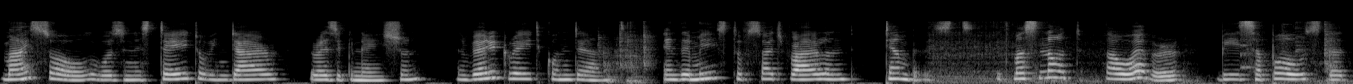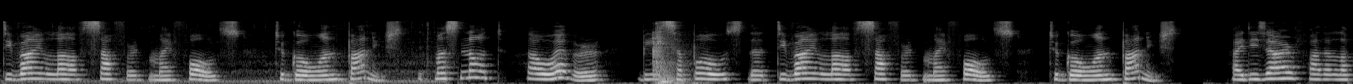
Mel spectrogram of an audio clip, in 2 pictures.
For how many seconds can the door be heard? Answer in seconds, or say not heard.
2 s.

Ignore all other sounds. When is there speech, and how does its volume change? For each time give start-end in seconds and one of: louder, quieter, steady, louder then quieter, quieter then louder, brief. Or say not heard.
0.0-27.0 steady.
